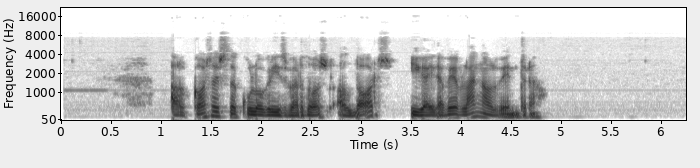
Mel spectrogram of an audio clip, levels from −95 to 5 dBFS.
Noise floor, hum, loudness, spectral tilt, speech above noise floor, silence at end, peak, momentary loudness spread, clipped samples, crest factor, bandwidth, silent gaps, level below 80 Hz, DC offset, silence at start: -60 dBFS; none; -16 LUFS; -7.5 dB/octave; 46 dB; 1.45 s; -2 dBFS; 8 LU; under 0.1%; 16 dB; 7.6 kHz; none; -56 dBFS; under 0.1%; 0.7 s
